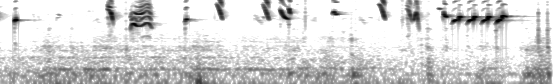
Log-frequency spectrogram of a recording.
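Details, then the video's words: European goldfinch singing: spaced sharp chirps and downslurred whistles, one wavering trill, ending in a quick run of tinkling repeated notes. "Goldfinch singing the best chirping"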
